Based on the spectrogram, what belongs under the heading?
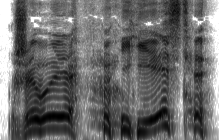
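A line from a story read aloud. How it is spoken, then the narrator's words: Laughing question. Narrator (Russian): с хохотом спросил я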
